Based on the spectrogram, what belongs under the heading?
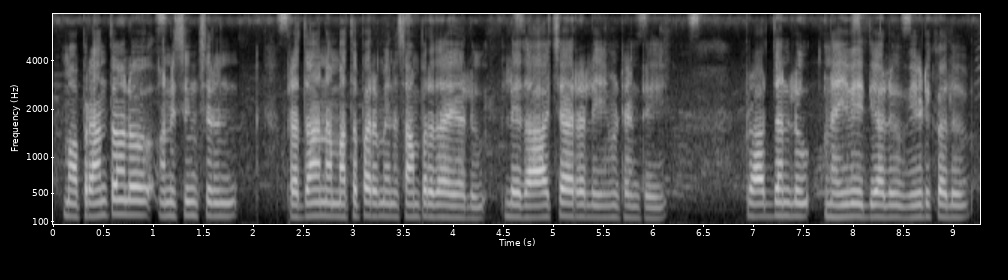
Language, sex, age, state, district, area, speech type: Telugu, male, 18-30, Andhra Pradesh, Guntur, urban, spontaneous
